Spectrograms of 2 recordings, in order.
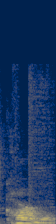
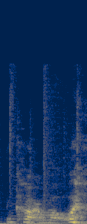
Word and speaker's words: caramel: oh my great carel it's caramel mom carel you would never say carel you never okay okay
